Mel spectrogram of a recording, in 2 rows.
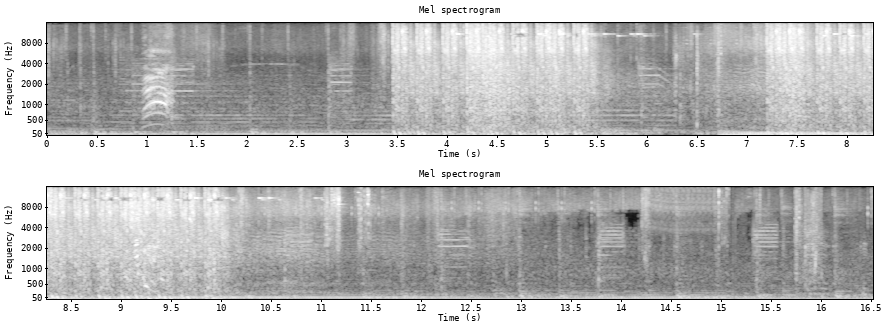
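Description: Rapid automatic gunfire rattles in long sustained bursts in the video game Metal Gear Solid 3, loud and dense, with quieter gaps and scattered shots between volleys.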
